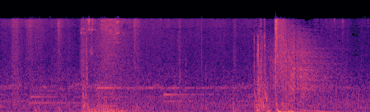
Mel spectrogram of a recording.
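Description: An explosion set off with fulminate at a cliff in the video game Wuthering Waves, with a distant boom, a louder blast with a rumbling tail near the end, and game music and effects underneath.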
